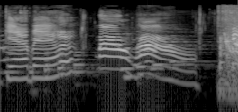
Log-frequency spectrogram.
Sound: meowing

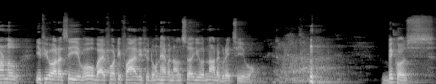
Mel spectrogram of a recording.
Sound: laughter

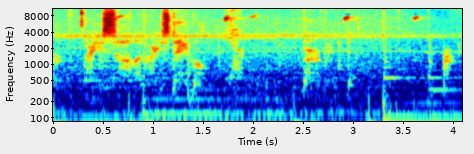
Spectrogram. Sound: whispering

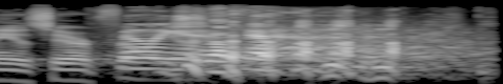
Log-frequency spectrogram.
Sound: laughter

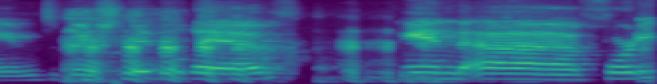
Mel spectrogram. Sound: laughs

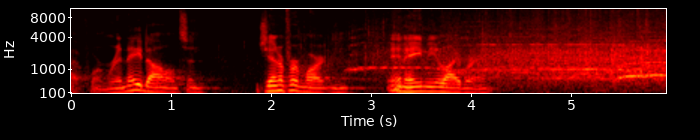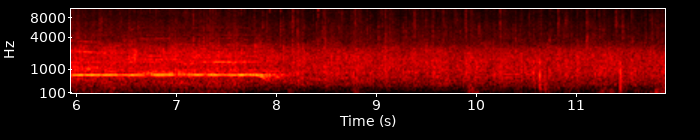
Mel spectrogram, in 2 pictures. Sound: audience clapping

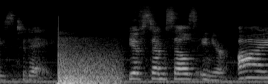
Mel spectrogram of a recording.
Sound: explosion sound

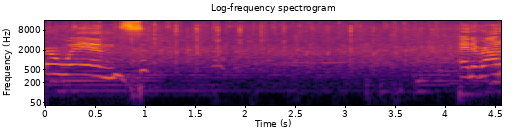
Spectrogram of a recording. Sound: applause

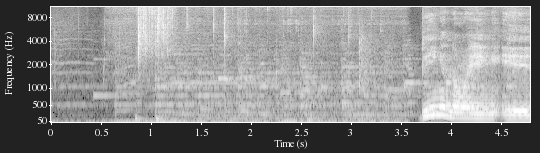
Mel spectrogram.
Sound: splashing

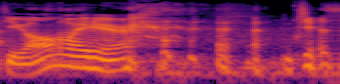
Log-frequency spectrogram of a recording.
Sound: laughing

